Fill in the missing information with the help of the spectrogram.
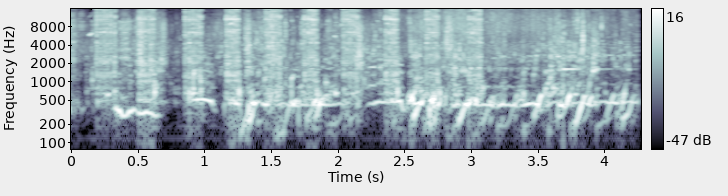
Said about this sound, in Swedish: Oj, så tungt. Och det skvalpar. Är det en hink med vatten? Nej, ingen hink.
